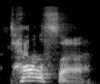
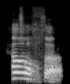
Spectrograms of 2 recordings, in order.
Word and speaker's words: Telsa: It's Telsa. Telsa. Dang it. Right. Telsa. I think I read it as the other way. Like because it's that car company is ubiquitous now.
